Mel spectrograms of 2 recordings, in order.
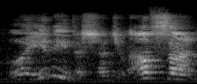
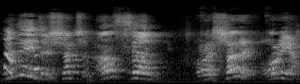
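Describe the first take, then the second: First: High, loud tough-guy taunt; tough gnome. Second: High, loud, fast laughing threat; tough gnome threat. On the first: Gnome turning on the fighter, loud threat. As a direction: shut him down like a street tough. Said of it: "is like". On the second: Gnome threatening the fighter, laughing loud taunt. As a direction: threaten him through laughter. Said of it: "S0 repeats quote". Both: Acted.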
